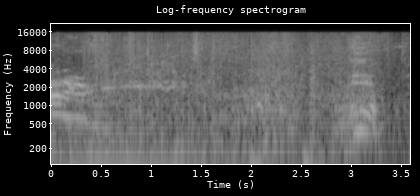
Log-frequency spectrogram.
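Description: Spooked horses whinny in Red Dead Redemption 2 aboard a damaged boat taking on water, a few high neighing calls rising over steady low rumble and splashing, with some faint voices mixed in.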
